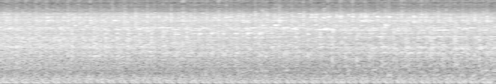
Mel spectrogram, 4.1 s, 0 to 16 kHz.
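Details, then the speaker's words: Commercial Briggs & Stratton 25hp V-twin on a Simplicity Champion XT 48-inch zero turn, heads replaced after a pushrod problem, oil leak believed to be a loose filter. Throttle raised; smooth, even idle, slightly slow, so idle will be bumped up. Motor sounds good: normal idle. "And I think the motor actually sounds good."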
